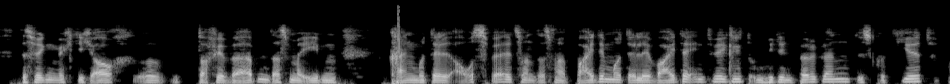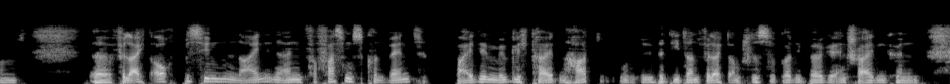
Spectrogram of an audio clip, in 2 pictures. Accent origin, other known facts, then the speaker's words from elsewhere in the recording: Bavaria, Germany; Ich komme aus Mittelfranken, genau aus von der Pegnitz. Das liegt so 15 Kilometer östlich von Nürnberg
